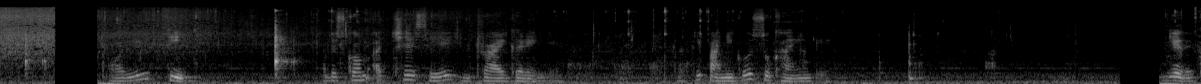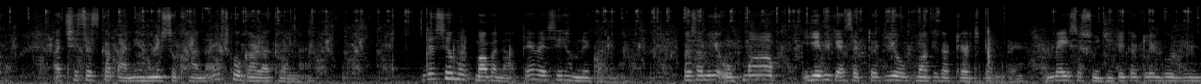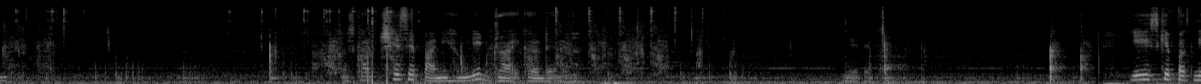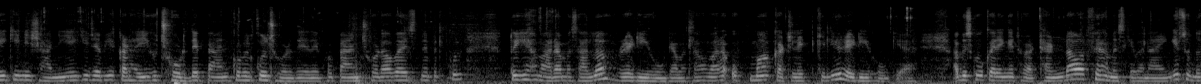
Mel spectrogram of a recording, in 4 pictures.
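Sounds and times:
wooden spoon stirring in a pan: 11.7 - 16.9, 17.6 - 25.4, 26.9 - 31.1
mixture simmering: 11.7 - 25.5.

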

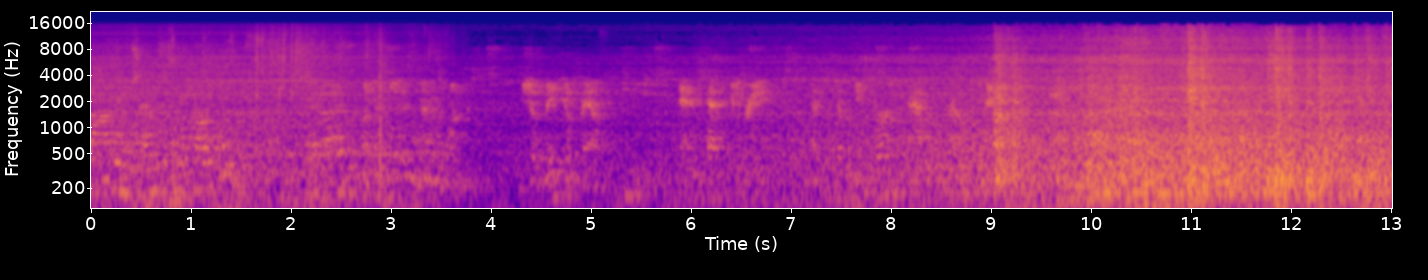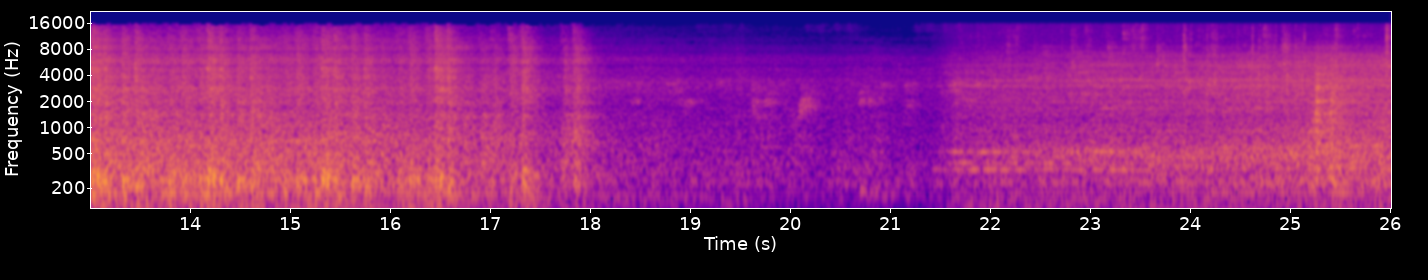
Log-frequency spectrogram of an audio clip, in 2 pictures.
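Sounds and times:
subway train wheels clacking: 0.0 - 26.0.

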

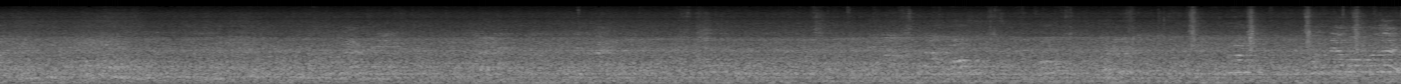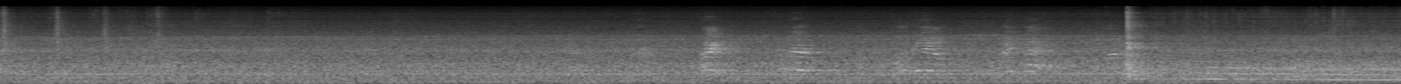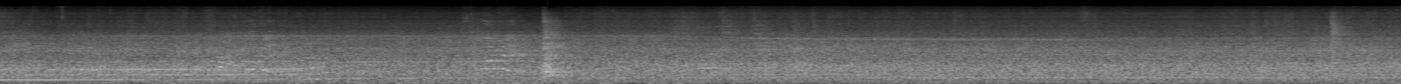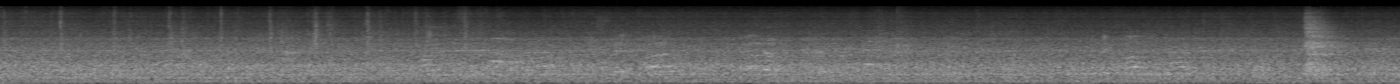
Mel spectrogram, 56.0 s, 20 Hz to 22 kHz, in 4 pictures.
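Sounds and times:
diesel engine running: 0.0 - 56.0
tracks rattling and whining: 24.6 - 53.0.

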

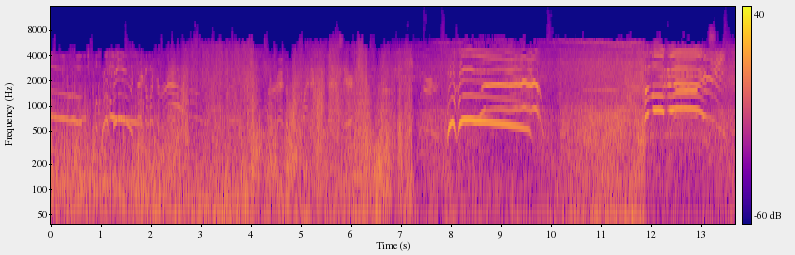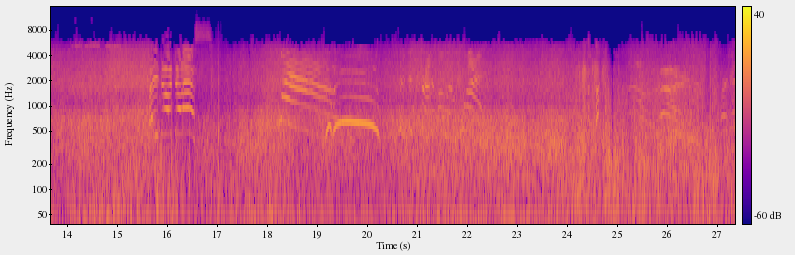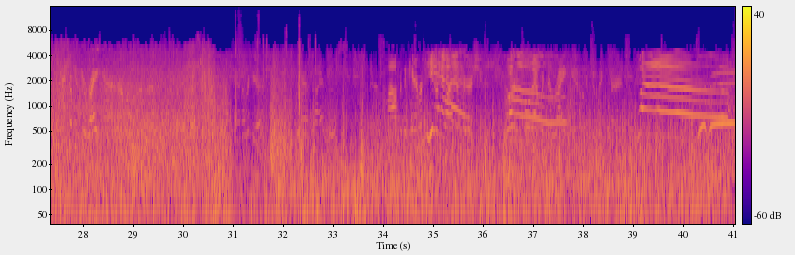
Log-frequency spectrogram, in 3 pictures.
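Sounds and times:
person whooping: 0.0 - 1.7, 7.9 - 9.9, 18.3 - 20.3, 39.2 - 41.0
wind rush: 0.0 - 41.0.

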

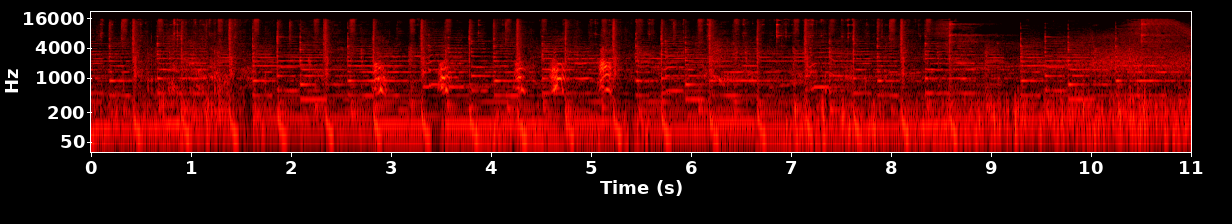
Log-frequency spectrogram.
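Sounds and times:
background music: 0.0 - 11.0
dog barking: 2.8 - 5.2.

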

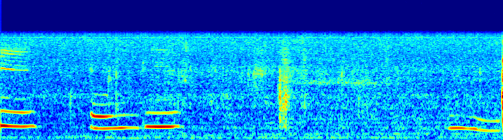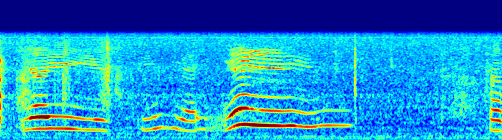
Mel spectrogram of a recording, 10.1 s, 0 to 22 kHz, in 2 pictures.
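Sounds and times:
young child humming: 0.0 - 1.9, 4.5 - 8.6.

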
